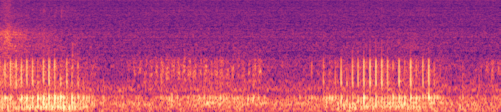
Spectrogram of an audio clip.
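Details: Groomed cat giving a continuous low purr that pulses rhythmically, louder at the start and again near the end, with short quieter gaps as it breathes in between bursts.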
